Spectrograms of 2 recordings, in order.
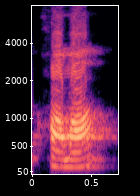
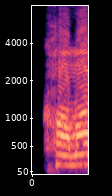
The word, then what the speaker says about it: ক্ষমা: থাকে তাহলে কয়ম সখী যদি শব্দের প্রথমে থাকে তাহলে উচ্চারণটা হবে খ এর মত খ এর মত যেমন আমি দুটি উদাহরণ দিতে পারি যেমন আমি লিখলাম ক্ষমা অথবা লিখলাম ক্ষয় সেই ক্ষেত্রে ক্ষমা শব্দটার উচ্চারণ তাহলে কি হবে?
